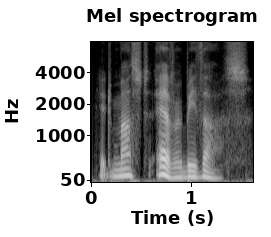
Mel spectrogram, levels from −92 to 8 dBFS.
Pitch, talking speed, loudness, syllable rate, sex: 120 Hz, 185 wpm, -19 LUFS, 4.3 syllables/s, male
